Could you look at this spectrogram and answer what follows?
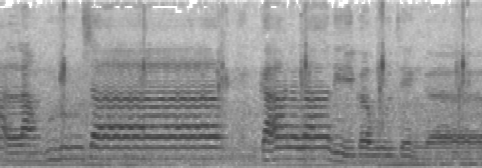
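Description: Mixed youth choir of male and female voices singing a Chichewa hymn a cappella, a soft passage of long held notes, with shorter notes stepping downward near the end.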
